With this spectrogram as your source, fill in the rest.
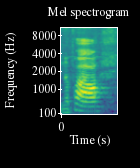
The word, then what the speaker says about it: Nepal: Okay, that's how you say it, Nepal.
